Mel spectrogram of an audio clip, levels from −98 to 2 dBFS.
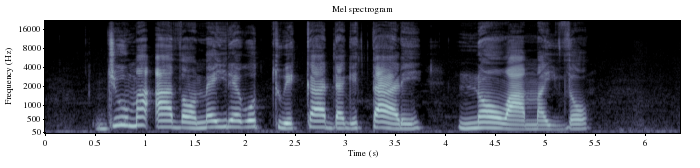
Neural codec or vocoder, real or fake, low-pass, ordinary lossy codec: none; real; none; none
